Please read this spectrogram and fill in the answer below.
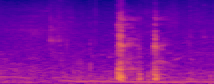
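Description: A person in the crowd coughing twice in quick succession, a little over a second in.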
